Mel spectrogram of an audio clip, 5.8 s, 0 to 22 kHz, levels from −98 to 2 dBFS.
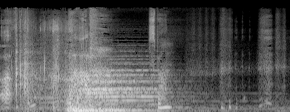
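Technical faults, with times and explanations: Nothing stood out as a problem on listening.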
